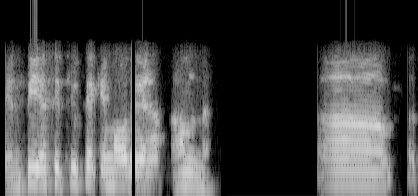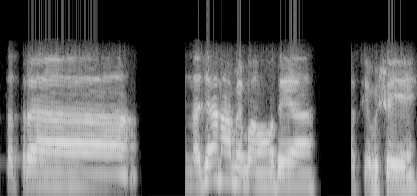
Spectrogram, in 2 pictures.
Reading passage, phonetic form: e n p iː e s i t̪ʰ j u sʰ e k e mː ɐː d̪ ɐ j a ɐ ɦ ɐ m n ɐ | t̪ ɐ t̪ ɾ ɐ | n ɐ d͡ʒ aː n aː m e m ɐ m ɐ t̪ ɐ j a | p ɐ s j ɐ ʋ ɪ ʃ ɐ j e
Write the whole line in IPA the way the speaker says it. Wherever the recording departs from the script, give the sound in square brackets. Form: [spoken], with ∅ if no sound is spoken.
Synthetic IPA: e n p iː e s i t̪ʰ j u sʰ e k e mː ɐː d̪ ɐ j a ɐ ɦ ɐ m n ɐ | t̪ ɐ t̪ ɾ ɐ | n ɐ d͡ʒ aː n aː m e m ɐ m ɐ [d̪] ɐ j a | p ɐ s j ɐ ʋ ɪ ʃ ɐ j e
